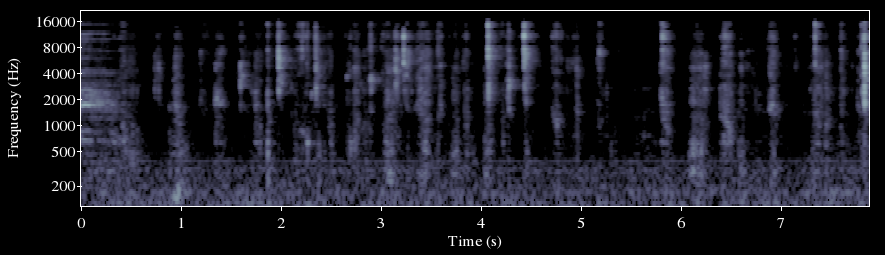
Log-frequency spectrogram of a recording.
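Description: Mouth chewing and crunching on pickle spears: a scatter of small, irregular crunches.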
